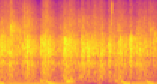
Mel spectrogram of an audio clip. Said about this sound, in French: Claire Lejeune, qu'on applaudit également.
